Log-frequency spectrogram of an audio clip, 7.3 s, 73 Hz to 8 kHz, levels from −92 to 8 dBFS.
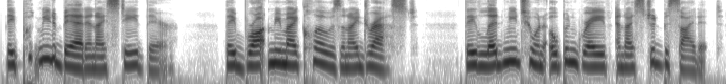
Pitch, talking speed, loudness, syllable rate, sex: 205 Hz, 240 wpm, -17 LUFS, 5.9 syllables/s, female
